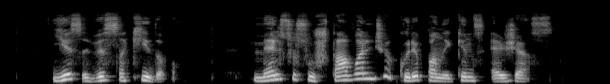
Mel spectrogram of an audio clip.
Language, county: Lithuanian, Utena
